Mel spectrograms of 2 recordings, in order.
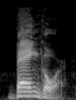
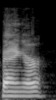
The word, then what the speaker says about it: Bangor: i worked in maine you pronounced the name bangor not banger okay bangor very simple very very particular about that my friend tim throckmorton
